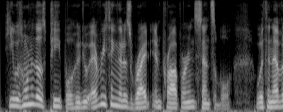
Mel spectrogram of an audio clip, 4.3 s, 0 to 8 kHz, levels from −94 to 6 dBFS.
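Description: Speech with faint regular ticks at 4 per second from start to end, only while there is signal: the resampler restarted on every block. Each 250 ms block was converted separately, likely from 24 kHz to 16 kHz, leaving a small error at every block edge.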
